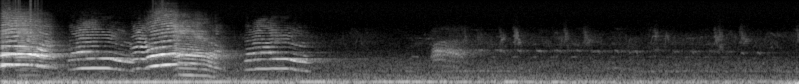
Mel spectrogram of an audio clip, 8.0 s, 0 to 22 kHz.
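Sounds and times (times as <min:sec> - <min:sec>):
peacock calling in Debrecen zoo: 0:00.0 - 0:03.6.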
